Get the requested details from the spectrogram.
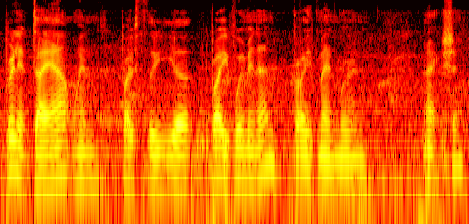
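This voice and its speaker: A man commentates live on cricket in a fairly low voice. He is chatty, calling play and scores in short phrases. Outdoor ambient noise is clearly audible behind him. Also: expressive, moderate pace. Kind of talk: live cricket commentary, conversational with match updates.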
